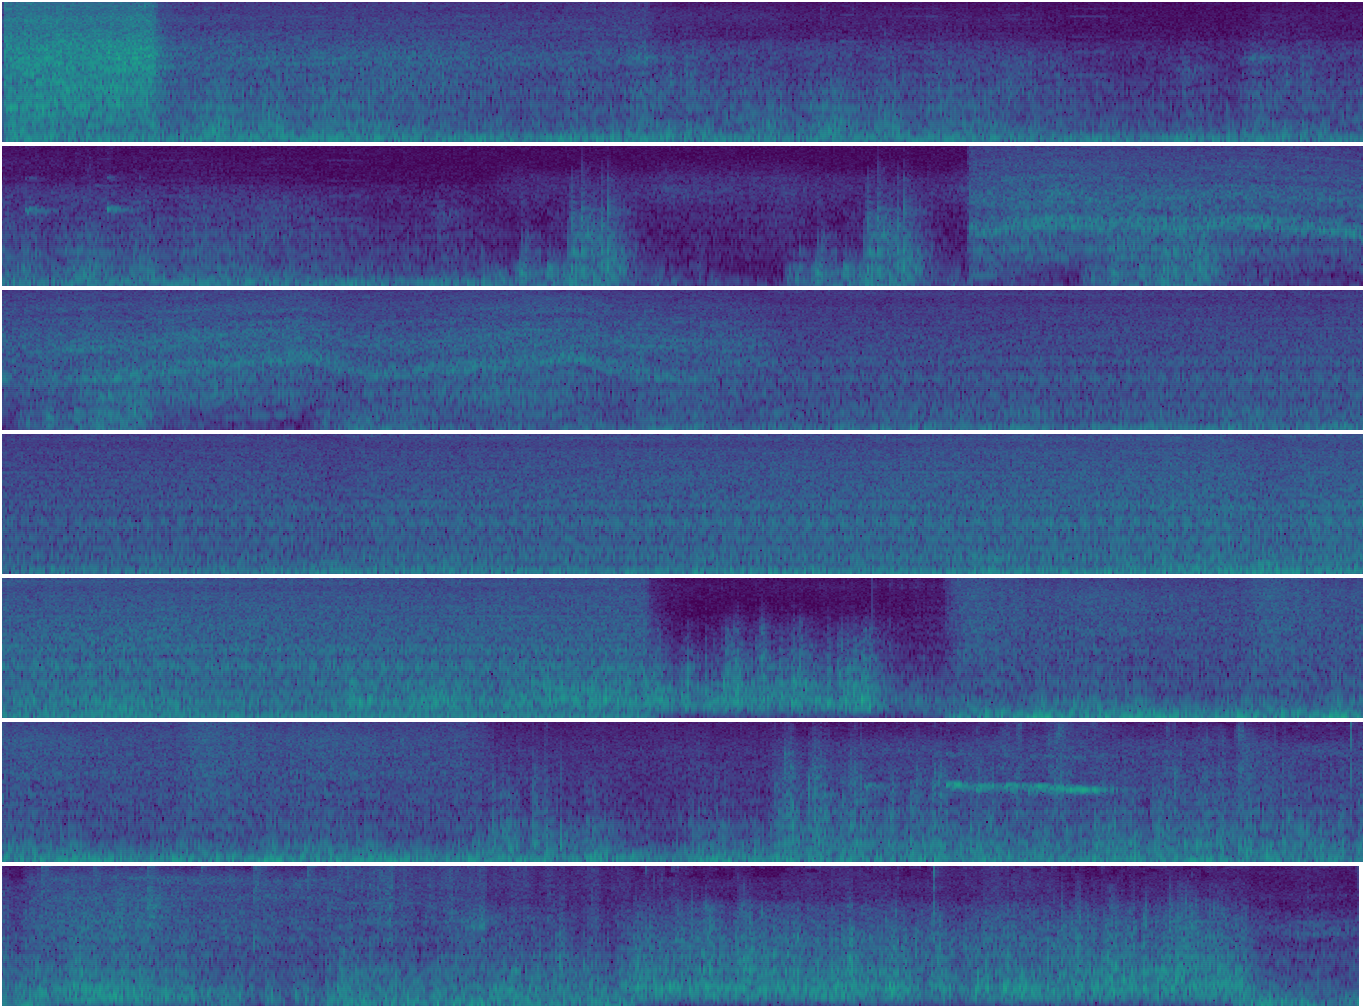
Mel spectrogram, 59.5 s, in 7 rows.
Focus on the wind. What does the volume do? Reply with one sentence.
The volume of the wind goes down, then up.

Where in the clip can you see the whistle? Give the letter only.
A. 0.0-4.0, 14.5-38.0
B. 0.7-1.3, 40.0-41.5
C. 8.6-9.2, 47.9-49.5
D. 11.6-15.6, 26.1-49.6
C.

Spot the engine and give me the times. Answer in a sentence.
You can hear the engine from 0.0 to 4.0 s and from 14.5 to 38.0 s.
